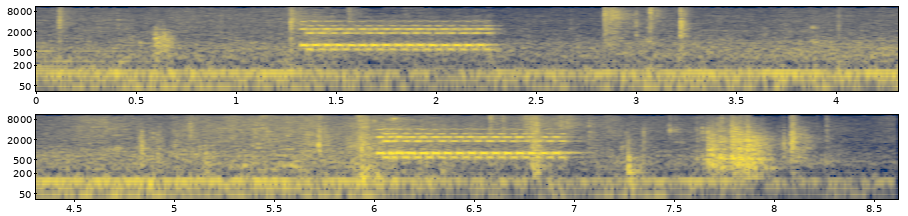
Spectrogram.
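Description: Telephone ringing in two separate bursts, each a loud electronic trill lasting about a second, in a room with low background hum and occasional knocks and movement.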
